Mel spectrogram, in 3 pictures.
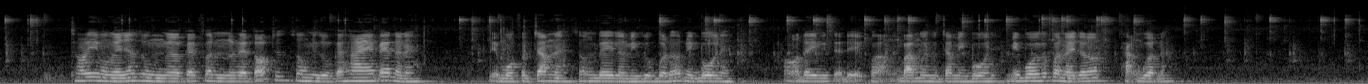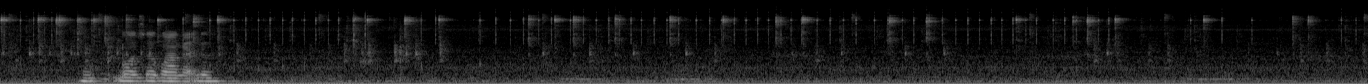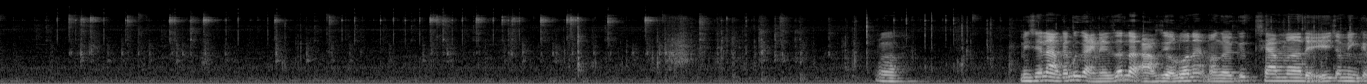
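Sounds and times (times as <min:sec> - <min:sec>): keyboard and mouse clicking: 0:00.0 - 0:00.6, 0:04.2 - 0:05.4, 0:06.6 - 0:37.6.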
